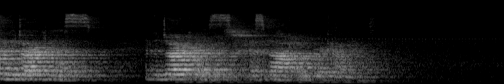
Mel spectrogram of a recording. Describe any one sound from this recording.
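A woman sings into a microphone in a large echoing room.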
